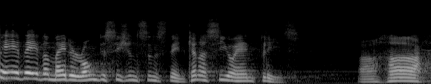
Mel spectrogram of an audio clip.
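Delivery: ordinary delivery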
